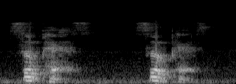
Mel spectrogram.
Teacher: the stress is on the second syllable, the pass syllable, our key pronunciation word.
